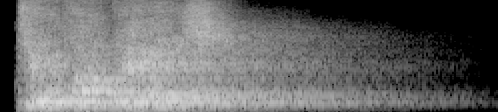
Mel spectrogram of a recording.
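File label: Reload, English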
